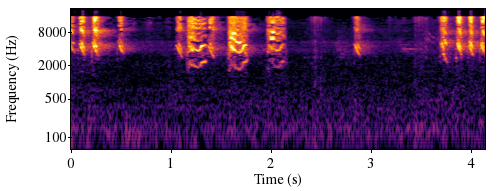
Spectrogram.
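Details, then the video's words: Female double-collared seedeater calling to get males singing: high, thin chirps and a few buzzy, wavering notes in uneven clusters, with short gaps between groups. "Piado de Fêmea de Coleiro para Esquentar Coleiro"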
